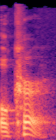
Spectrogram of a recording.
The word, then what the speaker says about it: occur: in the verb comes here we've got occur this dress is on the end of the word here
